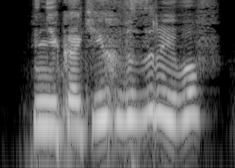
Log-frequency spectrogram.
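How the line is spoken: Laughing. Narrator (Russian): рассмеялась я

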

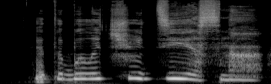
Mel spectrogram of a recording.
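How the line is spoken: Ecstatic moan. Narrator (Russian): Марина застонала от восторга

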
